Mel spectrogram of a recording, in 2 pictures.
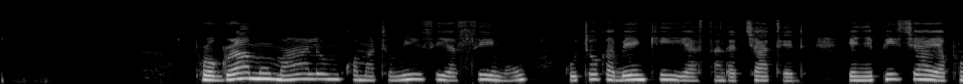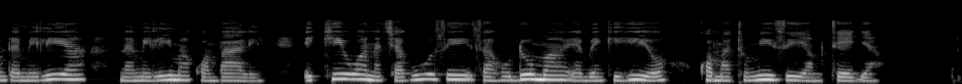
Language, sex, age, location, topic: Swahili, female, 25-35, Dar es Salaam, finance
